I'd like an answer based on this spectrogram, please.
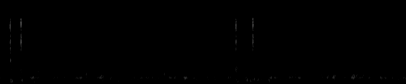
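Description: Faint computer mouse clicks in near silence: a quick pair right at the start and another pair about two and a half seconds in.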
